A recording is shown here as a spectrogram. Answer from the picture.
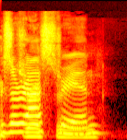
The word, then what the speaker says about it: Zoroastrian: Zoroastrian.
